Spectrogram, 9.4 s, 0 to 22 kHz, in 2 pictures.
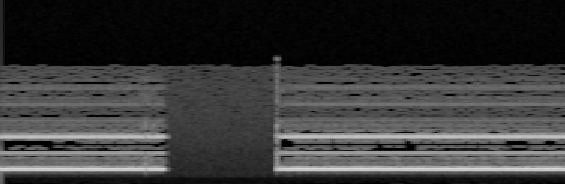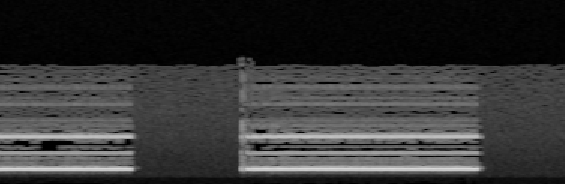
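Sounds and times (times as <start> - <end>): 
narrow-winged tree cricket singing a high pulsing trill in North America: 0.0 - 1.4, 2.3 - 5.9, 6.7 - 8.8.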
